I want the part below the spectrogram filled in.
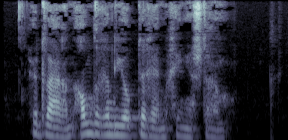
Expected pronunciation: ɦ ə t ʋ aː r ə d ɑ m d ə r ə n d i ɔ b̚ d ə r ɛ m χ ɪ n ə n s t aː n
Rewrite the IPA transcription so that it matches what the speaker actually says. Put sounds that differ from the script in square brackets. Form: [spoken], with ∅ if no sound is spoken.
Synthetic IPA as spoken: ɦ ə t ʋ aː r ə [n] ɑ [n] d ə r ə n d i ɔ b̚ d ə r ɛ m χ ɪ [ŋ] ə n s t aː n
